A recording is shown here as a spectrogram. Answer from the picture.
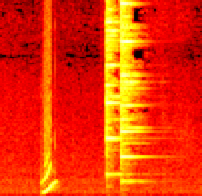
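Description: A quick rising swoop, then a bright, glassy chime that rings out briefly: edited-in sound effects.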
